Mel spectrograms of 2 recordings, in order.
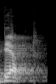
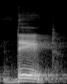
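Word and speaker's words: debt: Here is now, this is the very important word, B will be silent, and don't say depth, say date.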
